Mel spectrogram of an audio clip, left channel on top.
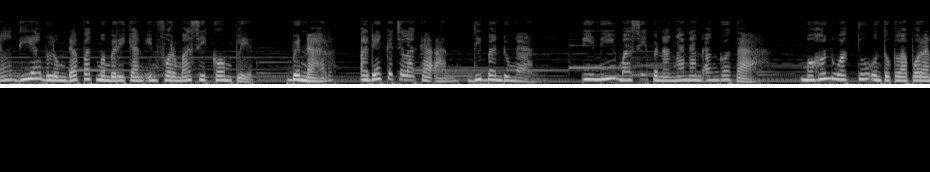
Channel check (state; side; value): silent; right; 62 dB below the other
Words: dia belum dapat memberikan informasi komplit. Benar, ada kecelakaan di Bandungan. Ini masih penanganan anggota. Mohon waktu untuk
